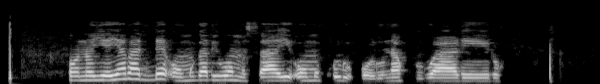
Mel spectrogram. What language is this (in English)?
Ganda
